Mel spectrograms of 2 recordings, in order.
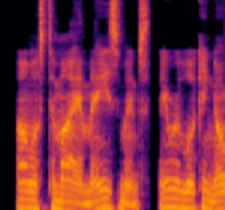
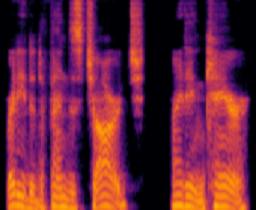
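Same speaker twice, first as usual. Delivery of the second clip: usual speaking voice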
